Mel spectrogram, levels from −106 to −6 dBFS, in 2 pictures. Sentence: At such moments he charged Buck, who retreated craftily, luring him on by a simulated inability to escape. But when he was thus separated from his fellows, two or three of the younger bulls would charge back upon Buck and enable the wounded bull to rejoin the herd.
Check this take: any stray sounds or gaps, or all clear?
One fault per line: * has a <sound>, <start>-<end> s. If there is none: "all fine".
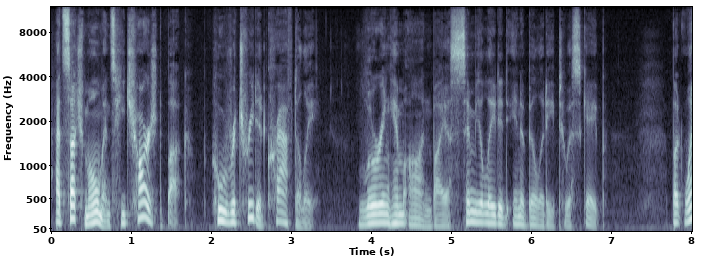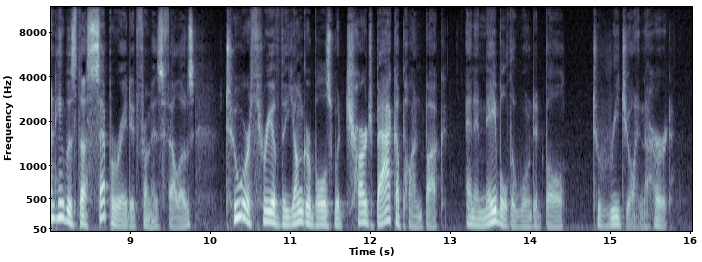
all fine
